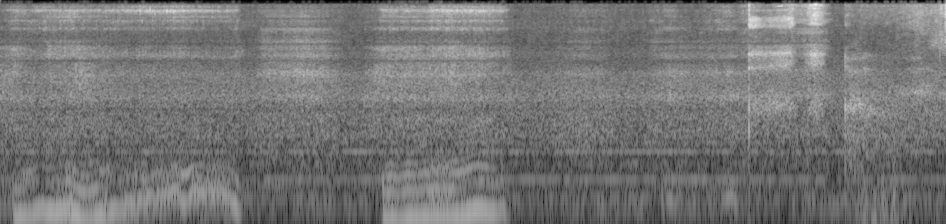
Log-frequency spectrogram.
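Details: An adult snoring while drunk: two long, deep rumbling snores on the in-breath, with a quieter pause between them.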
